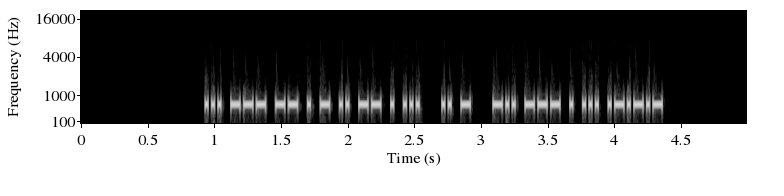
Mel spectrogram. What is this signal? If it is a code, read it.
Morse code, heard as a keyed tone, about 50 wpm, 700 Hz. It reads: SOMETIMES IT DOES.
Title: Sentences from Top 1000 Words - Review Part 3 - 50wpm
